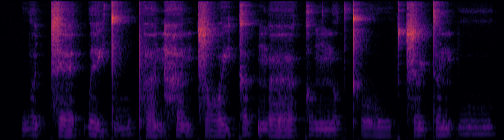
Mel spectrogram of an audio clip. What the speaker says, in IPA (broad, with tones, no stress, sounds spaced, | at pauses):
w ɵ˧ t̚ t͡s ɛː˨˥ k̚ w e˨˩ j t̪ uː˧ pʰ ɐ˨˥ n h ɐ˧ n t͡s ɔː˨˥ j k ɐ˥ k̚ ŋ œː˨˧ k ʊ˥ ŋ n̪ ʊ˥ k̚ t̪ʰ o˨ w | t͡s ɵ˧ ɥ t̪ ɵ˥ n p uː˥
